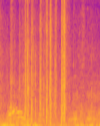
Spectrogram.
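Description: Ceremonial drill team's rifles clacking during a rifle drill: a quick run of sharp clacks, about half a dozen, from about half a second in to about a second and a quarter, over crowd murmur.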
